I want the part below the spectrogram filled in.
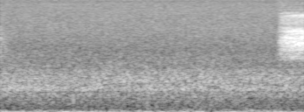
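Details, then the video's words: Hungry barn owls give a breathy, rasping hiss that swells into a louder, sharper burst at the end, over a steady low rumble. "Hungry Barn Owls"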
